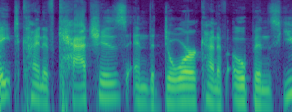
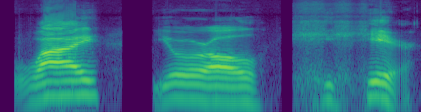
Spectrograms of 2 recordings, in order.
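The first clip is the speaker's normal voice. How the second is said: put-on slow, halting old voice with stammers; slow stuttering old woman; 2 semitones higher than usual. Oma Mankfeld introducing herself to the crew, slow and stuttering. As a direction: stammer slowly like a frail but sharp old woman.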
